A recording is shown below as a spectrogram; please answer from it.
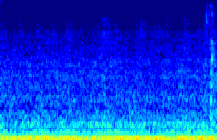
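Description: Steady low background rumble with a faint hiss above it; no voice or other distinct event.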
